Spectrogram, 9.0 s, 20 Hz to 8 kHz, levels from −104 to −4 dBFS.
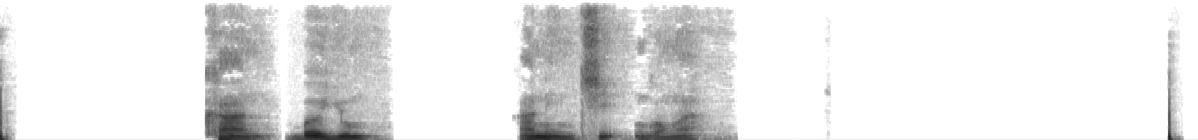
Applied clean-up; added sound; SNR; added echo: none; none; none; none.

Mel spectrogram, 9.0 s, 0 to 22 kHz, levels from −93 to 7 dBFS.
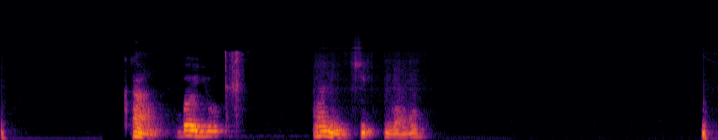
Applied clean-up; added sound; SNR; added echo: neural mask model DeepFilterNet 3.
